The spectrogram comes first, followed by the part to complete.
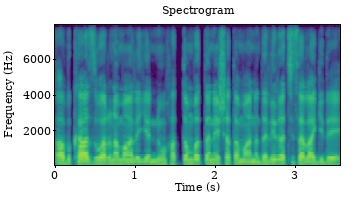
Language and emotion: Kannada, neutral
